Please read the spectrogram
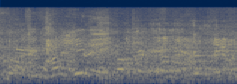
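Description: Only speech: several voices talking over one another.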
